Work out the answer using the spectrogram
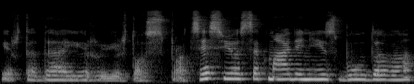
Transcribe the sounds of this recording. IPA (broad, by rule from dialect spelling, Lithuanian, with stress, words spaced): ɪr tɐˈdɐ ɪr ɪr ˈtoːs proːˈt͡sʲæːsʲɪjoːs sʲɛkˈmɑːdʲɛnʲɛɪs ˈbuːdɐʋɐ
